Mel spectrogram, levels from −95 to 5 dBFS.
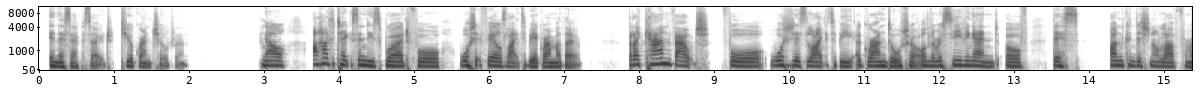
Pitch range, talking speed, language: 170-215 Hz, 170 wpm, English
